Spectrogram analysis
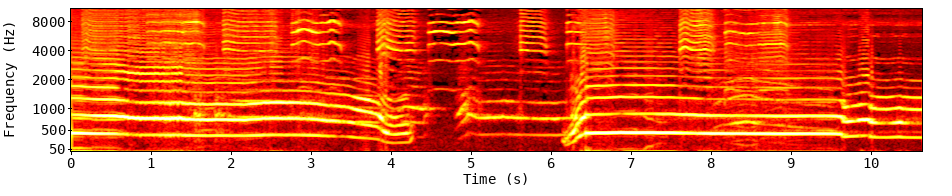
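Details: Husky. A husky gives long, sustained howls on a steady, rich tone. One note sags and breaks off, and after a short pause a new howl slides up and holds again.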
